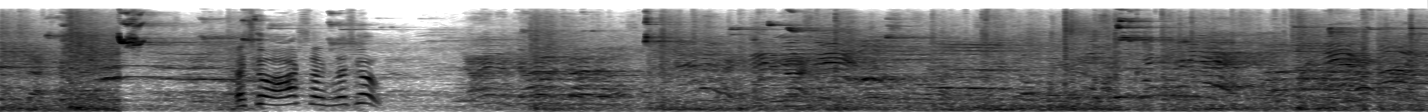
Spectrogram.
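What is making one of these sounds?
Children and adults chatter and call out in a large echoing hall.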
